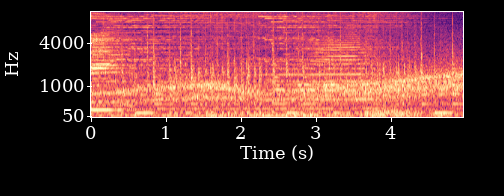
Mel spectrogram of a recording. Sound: wind blowing

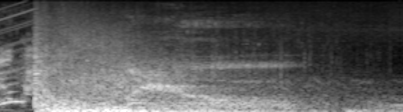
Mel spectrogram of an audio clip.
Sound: growling

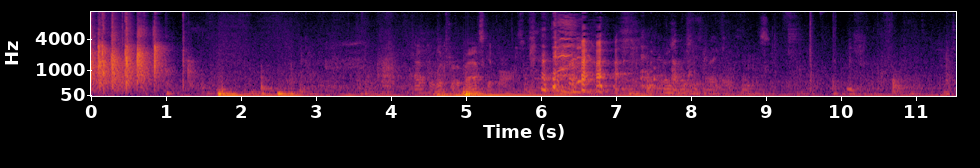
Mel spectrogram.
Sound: applause

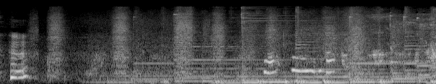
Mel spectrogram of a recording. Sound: sniffing

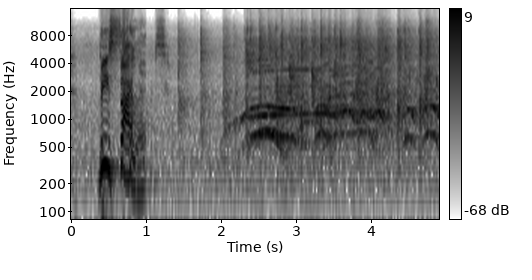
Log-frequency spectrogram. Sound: audience clapping

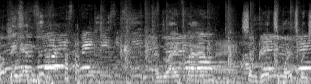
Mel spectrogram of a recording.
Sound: laughing

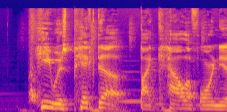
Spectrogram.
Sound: screen swooshes

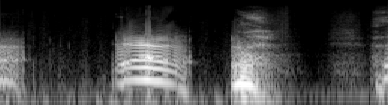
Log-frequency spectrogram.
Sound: montage groan

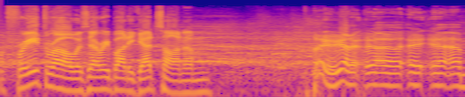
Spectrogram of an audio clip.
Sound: yelling and jeering; stammers

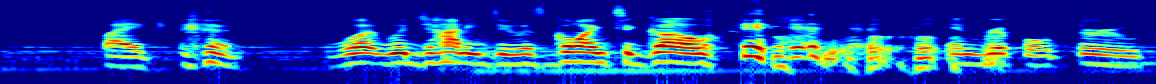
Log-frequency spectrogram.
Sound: laugh

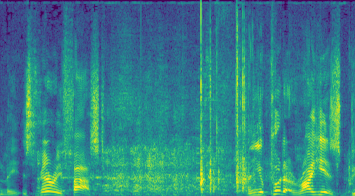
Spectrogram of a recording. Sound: audience laughs

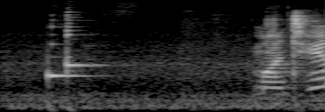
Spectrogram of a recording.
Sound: electronic voice

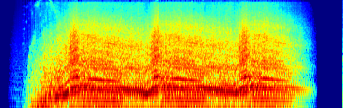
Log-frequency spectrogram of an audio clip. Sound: engine revving

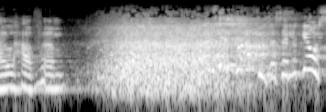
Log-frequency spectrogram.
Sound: audience laughing

